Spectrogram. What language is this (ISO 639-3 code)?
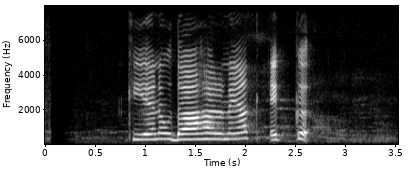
sin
